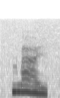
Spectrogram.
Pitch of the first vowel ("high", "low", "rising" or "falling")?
falling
